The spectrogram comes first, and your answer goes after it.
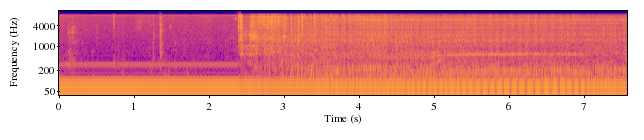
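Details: Vintage 1956 Johnson Javelin 30HP RJE-18 electric-start outboard on a 1965 Viking 14T fiberglass runabout, carb adjustment leaned to about a quarter turn open. Starter cranks briefly, then it catches and settles into an even, throbbing idle; starts and runs healthy.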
